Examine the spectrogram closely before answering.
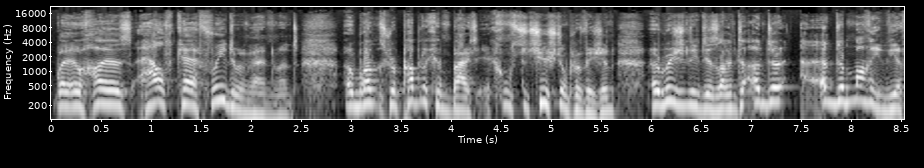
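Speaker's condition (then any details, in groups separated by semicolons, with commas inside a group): No condition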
